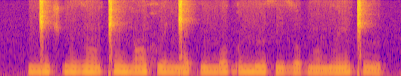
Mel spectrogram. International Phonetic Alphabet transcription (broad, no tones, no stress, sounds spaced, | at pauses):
ŋ͡ǁ ĩ ʃ ɡʷ ĩ ð õ ǁ ẽ j ɔ̃ xʷ e ŋ͡ǁ ɛ kʷ i m o ɡʷ i m ɯ θ i ð o b õ ɡʷ ẽ ǁ ɯ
